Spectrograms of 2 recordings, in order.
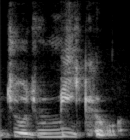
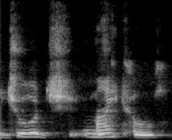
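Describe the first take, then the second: First: Michael said as MEE-kul; Michael as "Meekal", not "My-kul"; Scottish surname pronunciation. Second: Said in the usual way. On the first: Shown as a demonstration. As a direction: pronounce Michael with an "ee" in the first syllable. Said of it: "is probably the correct pronunciation". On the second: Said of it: "probably the correct pronunciation".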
